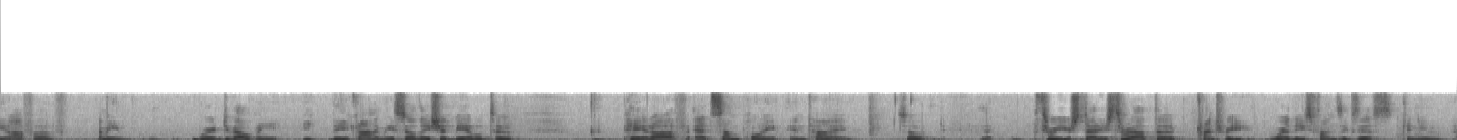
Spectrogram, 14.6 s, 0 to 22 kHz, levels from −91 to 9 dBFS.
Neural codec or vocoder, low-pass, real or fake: none; 7.2 kHz; real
